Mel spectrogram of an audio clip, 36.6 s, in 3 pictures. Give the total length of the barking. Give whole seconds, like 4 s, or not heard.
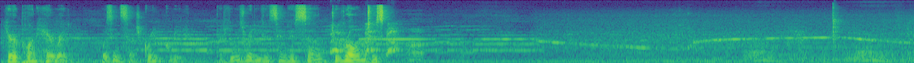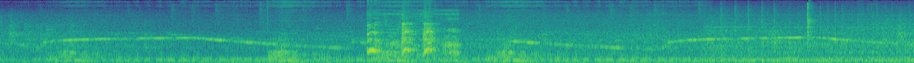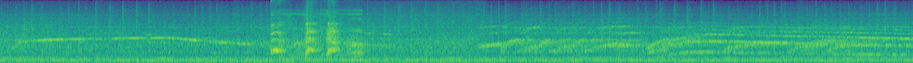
4 s.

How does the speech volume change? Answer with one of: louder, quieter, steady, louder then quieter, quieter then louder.
quieter then louder.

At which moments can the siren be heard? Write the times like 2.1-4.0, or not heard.
0.0-36.5.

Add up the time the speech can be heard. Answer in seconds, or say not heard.
5 s.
